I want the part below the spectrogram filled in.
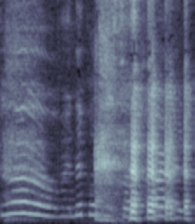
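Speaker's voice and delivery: mock complaint. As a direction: whine playfully through a laugh.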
